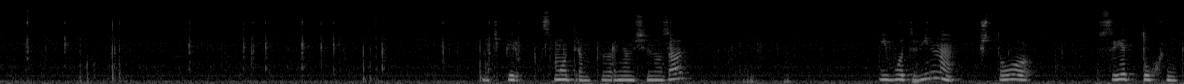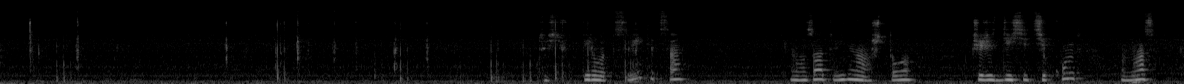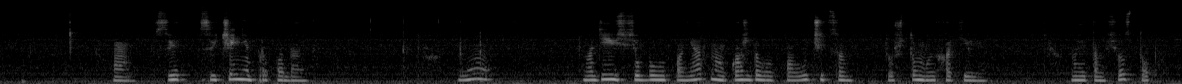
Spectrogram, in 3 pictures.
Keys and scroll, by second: 0.7 Up, 1.6 Right, 2.3 Up, 2.5 Right, 3.4 Up, 4.0 Left, 4.6 Up, 5.0 Left, 12.2 Down, 13.2 Left, 14.4 Up, 14.7 Left, 15.5 Up, 15.9 Left, 16.3 Up, 18.4 Left.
